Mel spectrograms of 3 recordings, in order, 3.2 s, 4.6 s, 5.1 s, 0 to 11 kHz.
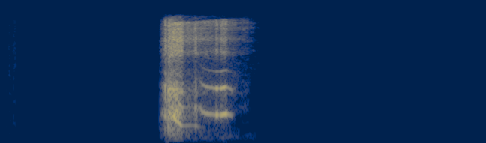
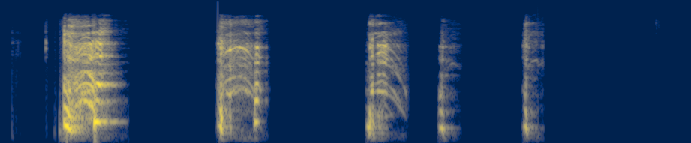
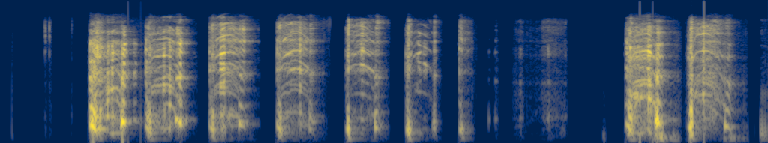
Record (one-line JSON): {"exhalation_length": "3.2 s", "exhalation_amplitude": 3850, "exhalation_signal_mean_std_ratio": 0.24, "three_cough_length": "4.6 s", "three_cough_amplitude": 30982, "three_cough_signal_mean_std_ratio": 0.24, "cough_length": "5.1 s", "cough_amplitude": 30152, "cough_signal_mean_std_ratio": 0.33, "survey_phase": "beta (2021-08-13 to 2022-03-07)", "age": "45-64", "gender": "Female", "wearing_mask": "No", "symptom_new_continuous_cough": true, "symptom_shortness_of_breath": true, "symptom_sore_throat": true, "symptom_fatigue": true, "symptom_change_to_sense_of_smell_or_taste": true, "symptom_onset": "12 days", "smoker_status": "Never smoked", "respiratory_condition_asthma": true, "respiratory_condition_other": false, "recruitment_source": "REACT", "submission_delay": "2 days", "covid_test_method": "RT-qPCR", "influenza_a_test_result": "Unknown/Void", "influenza_b_test_result": "Unknown/Void"}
